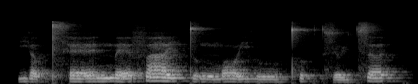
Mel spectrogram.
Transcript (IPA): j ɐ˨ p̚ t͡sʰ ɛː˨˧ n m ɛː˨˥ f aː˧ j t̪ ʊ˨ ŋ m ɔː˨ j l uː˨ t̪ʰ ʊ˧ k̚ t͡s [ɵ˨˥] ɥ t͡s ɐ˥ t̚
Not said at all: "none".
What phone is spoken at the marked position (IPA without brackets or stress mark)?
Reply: ɵ˨˥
